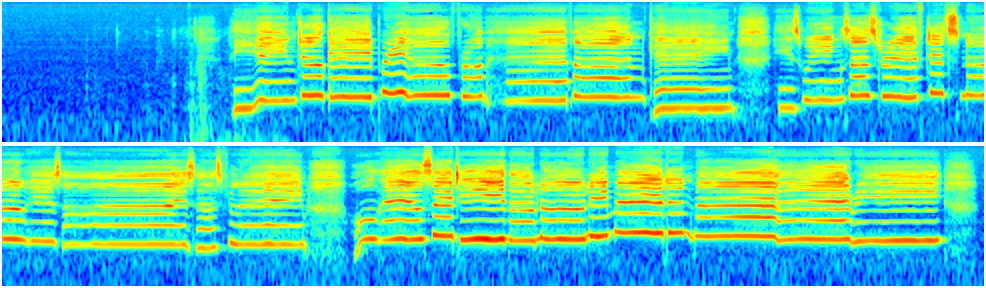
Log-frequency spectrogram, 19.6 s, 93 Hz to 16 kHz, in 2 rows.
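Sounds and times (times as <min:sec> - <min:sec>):
soprano singing in a Christmas choir: 0:02.3 - 0:19.3.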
